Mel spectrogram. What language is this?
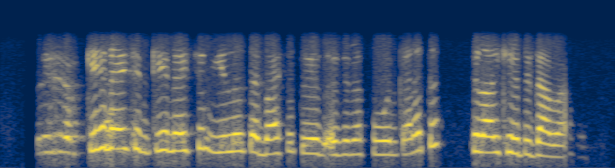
Kashmiri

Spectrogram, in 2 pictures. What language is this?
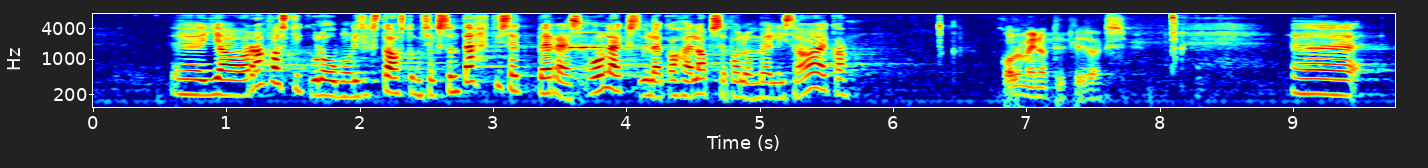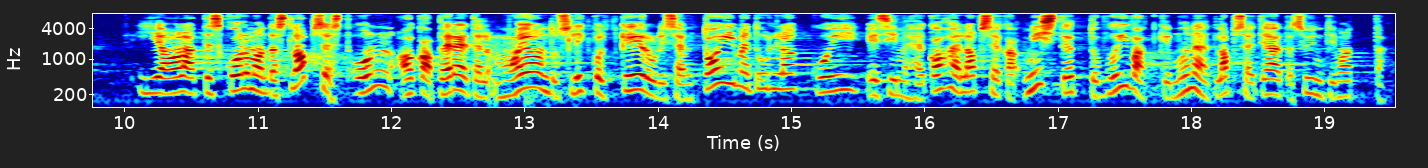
Estonian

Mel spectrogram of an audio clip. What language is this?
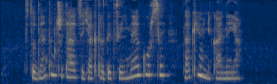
Belarusian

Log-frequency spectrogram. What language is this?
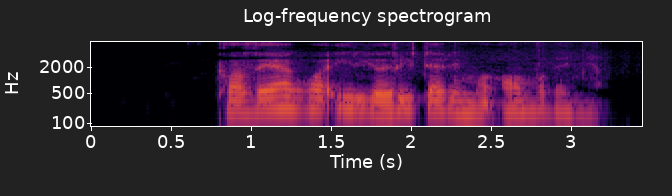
Kikuyu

